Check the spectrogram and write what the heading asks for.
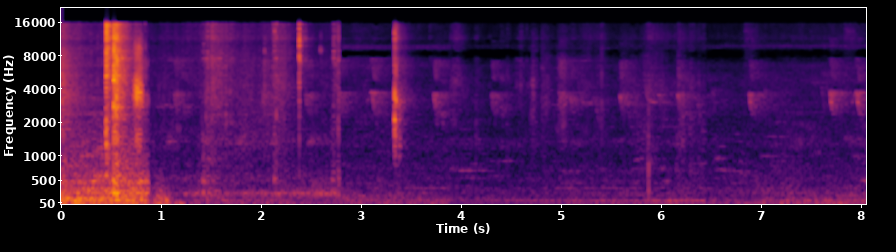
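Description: Small birds chirping faintly and repeatedly. A louder rush of noise cuts off about a second in, and two sharp clicks come a few seconds in.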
